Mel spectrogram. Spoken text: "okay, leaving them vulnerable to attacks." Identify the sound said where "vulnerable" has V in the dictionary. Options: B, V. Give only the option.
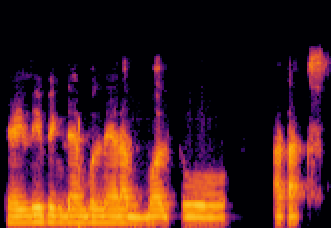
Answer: B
